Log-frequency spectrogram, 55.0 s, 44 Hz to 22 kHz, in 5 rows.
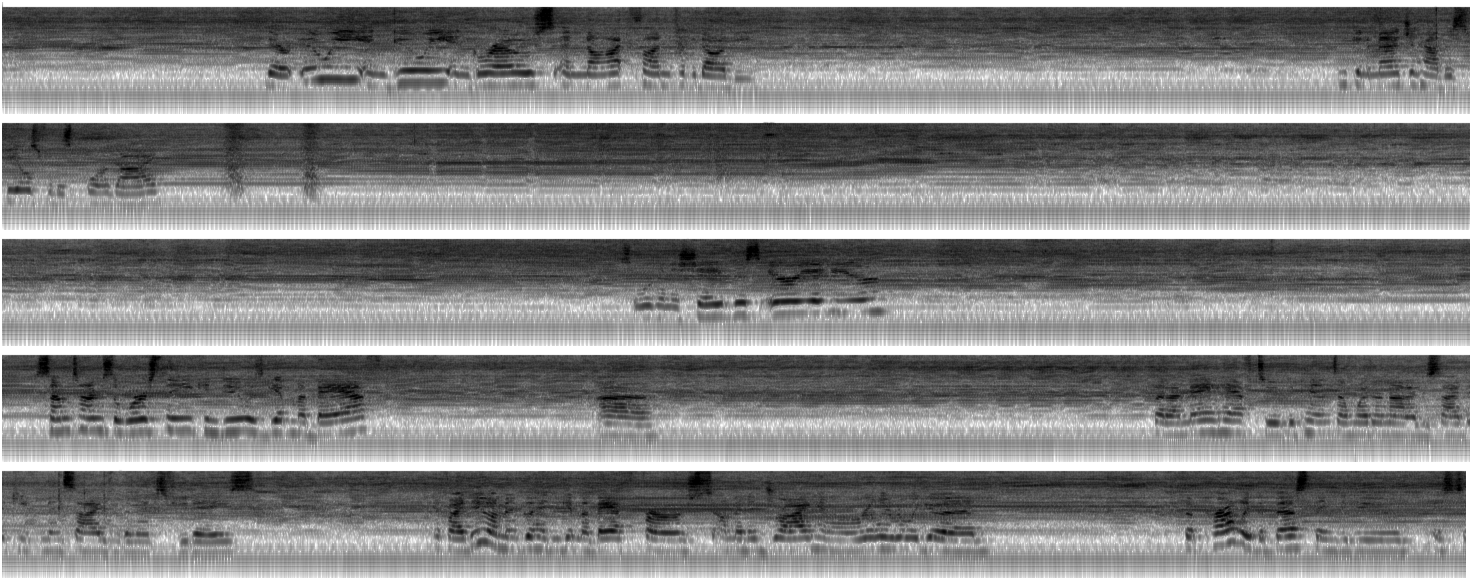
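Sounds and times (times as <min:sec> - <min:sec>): electric clippers buzzing: 0:00.0 - 0:55.0.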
